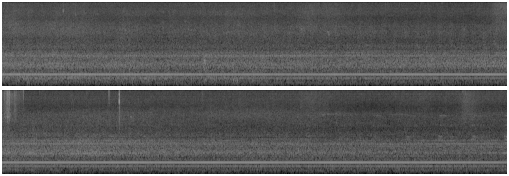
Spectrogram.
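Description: Steady electrical hum of a train standing at the station platform: a constant droning tone over a soft hiss, holding the same pitch and level throughout.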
